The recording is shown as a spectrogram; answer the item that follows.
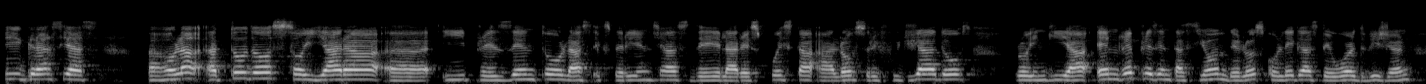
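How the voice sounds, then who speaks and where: A woman presenting slides in a webinar in a language that is not her native one, pausing often with fillers and restarting words. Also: mid-range voice, darkish tone, muffled recording. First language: not Spanish. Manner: halting, frequent fillers and self-corrections.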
